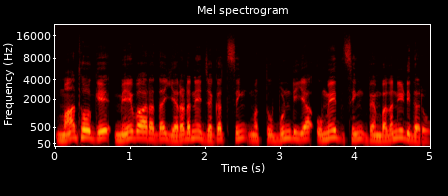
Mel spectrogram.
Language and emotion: Kannada, neutral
